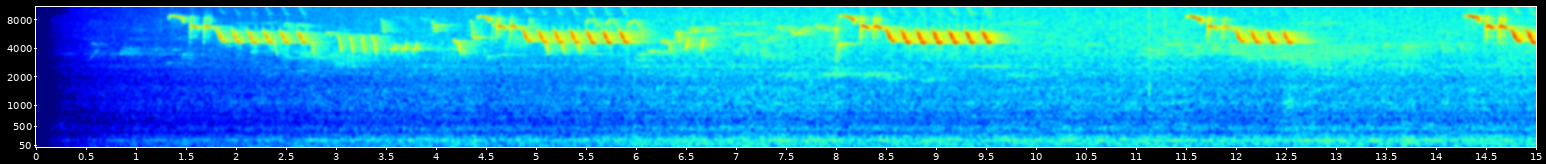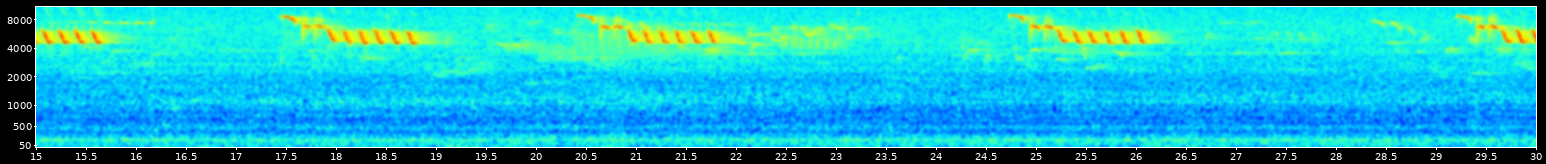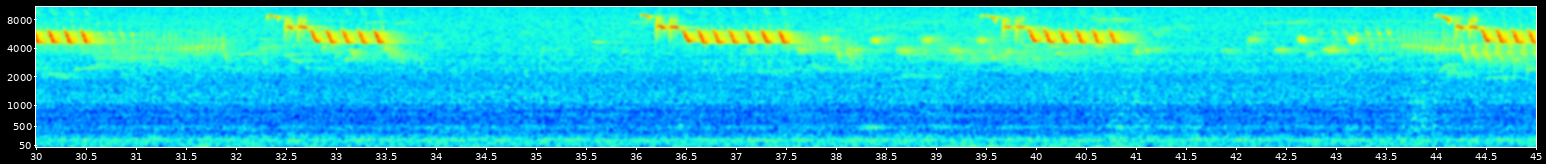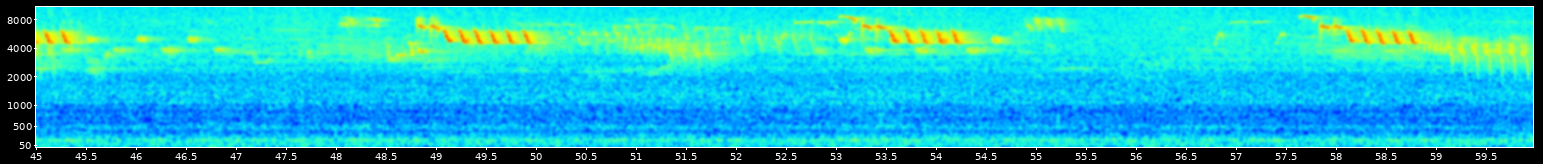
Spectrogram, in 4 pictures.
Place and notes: Genappe, Belgique - Rural landscape
Sound of a rural landcape from a quiet road on a sunday afternoon.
